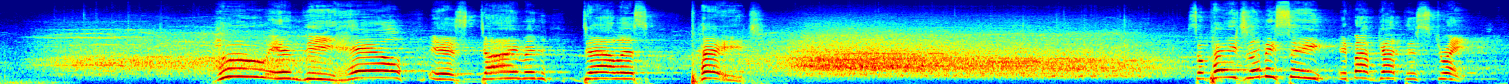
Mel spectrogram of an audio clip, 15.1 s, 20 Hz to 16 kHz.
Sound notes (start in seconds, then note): 0.0 audience cheering; 8.0 crowd clamoring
